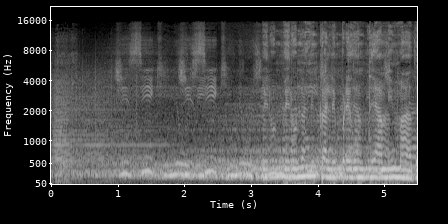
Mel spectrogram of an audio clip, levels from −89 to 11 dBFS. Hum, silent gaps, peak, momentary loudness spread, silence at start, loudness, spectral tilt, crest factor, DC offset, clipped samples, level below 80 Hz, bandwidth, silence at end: none; none; -4 dBFS; 14 LU; 0 s; -15 LUFS; -6 dB/octave; 10 dB; under 0.1%; under 0.1%; -44 dBFS; 16 kHz; 0 s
